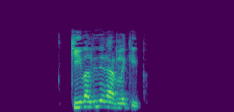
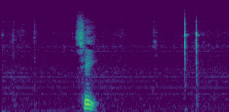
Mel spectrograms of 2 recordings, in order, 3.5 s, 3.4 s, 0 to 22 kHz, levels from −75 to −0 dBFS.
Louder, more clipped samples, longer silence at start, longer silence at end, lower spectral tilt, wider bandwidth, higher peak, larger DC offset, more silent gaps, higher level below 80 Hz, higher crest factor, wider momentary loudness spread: first, -16 LUFS vs -23 LUFS; neither; about the same, 1.05 s vs 1.15 s; first, 1.45 s vs 0.45 s; first, -5 dB/octave vs -3 dB/octave; second, 7.8 kHz vs 15 kHz; about the same, 0 dBFS vs -2 dBFS; neither; neither; second, -70 dBFS vs -62 dBFS; second, 20 dB vs 28 dB; first, 14 LU vs 11 LU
